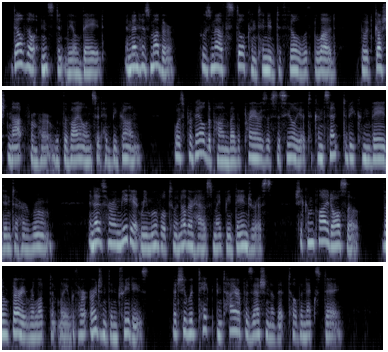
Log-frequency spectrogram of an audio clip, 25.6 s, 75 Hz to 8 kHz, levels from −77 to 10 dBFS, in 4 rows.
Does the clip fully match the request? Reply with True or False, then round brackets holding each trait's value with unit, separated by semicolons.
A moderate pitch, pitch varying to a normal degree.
True (175 Hz; 3.0 semitones)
